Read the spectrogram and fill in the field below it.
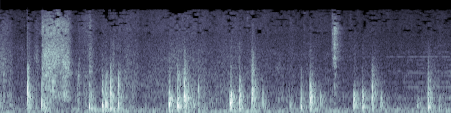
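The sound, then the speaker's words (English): Keys rattle and click in the lock of a basement door, followed by the clunks and creaks of the door being opened, a busy string of metallic knocks with no voices. “The keys opened the door to the basement.”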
